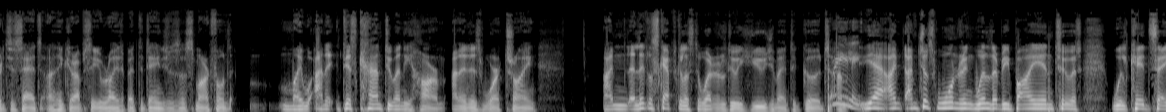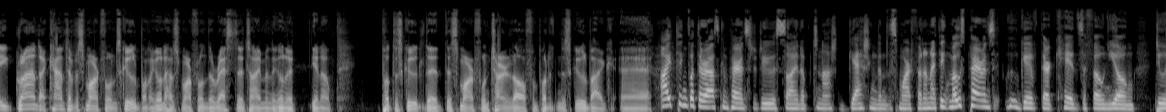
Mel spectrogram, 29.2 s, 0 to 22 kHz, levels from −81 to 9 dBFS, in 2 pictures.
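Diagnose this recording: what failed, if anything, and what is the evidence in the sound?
Two loud pops, each a quick double thump over speech that carries on underneath: 10.36–10.49 s after "huge amount of good", roughly 15 dB up, and 13.12–13.28 s after "will there be buy", about 10 dB up. Likely an analogue wiring transient from a plug or static.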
